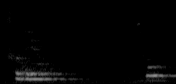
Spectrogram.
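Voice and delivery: barely voiced, very soft; whispered dread. Daughter after father's summons, whispered doom. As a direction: breathe it out in doom.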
